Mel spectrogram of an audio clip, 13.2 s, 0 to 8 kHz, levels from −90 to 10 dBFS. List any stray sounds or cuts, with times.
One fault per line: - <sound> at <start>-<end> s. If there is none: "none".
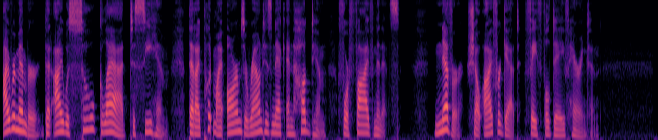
none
